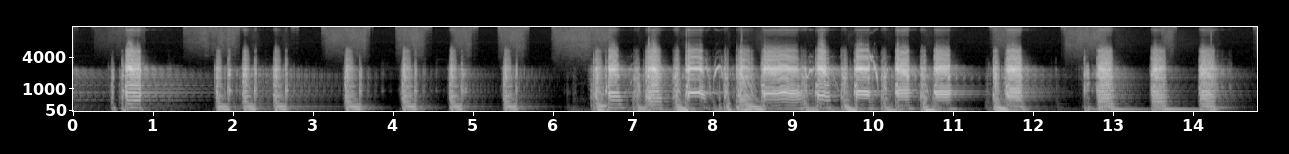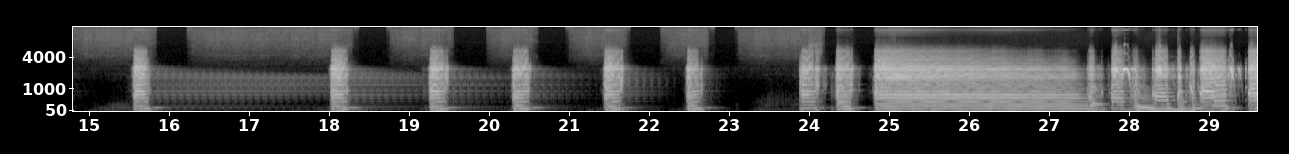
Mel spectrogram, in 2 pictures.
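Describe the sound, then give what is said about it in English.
Electric guitar played alone with a short slapback single delay effect, choppy strummed chords and sharp stabs separated by brief gaps, with a few sustained ringing passages, loud throughout. “So that's just the slapback setting with the single delay.”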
